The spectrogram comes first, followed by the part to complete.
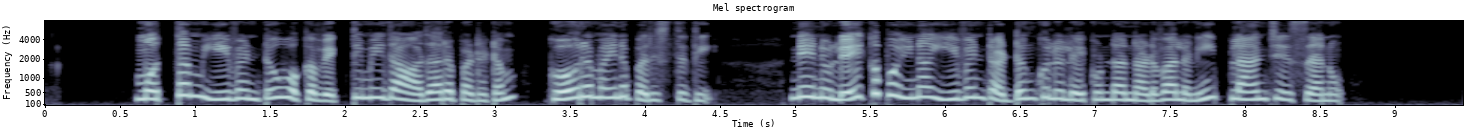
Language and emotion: Telugu, fearful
